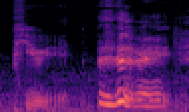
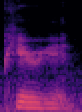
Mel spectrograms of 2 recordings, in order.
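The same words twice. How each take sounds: First: Period said through a laugh; chuckling at the pun on period. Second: Said in the usual way. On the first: Shown as a demonstration. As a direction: laugh as the double meaning lands. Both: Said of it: "In both sense".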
